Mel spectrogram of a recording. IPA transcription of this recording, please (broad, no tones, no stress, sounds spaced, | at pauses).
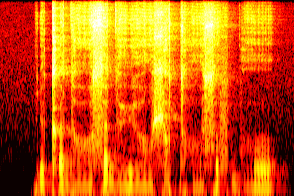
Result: ɾ y kʼ ɐ dʱ ɔ̤ s ɐ dʱ y ɦ o̤ ʃ ɔ̤ tʰ o̤ s ʊ f bʱ ʊ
